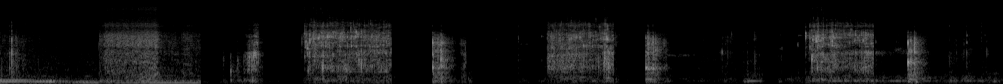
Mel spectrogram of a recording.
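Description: Water splashing and sloshing in a pot as tomatoes, shallots, garlic and red chilies are washed by hand, in several short bursts of about a second each, broken off abruptly between them.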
